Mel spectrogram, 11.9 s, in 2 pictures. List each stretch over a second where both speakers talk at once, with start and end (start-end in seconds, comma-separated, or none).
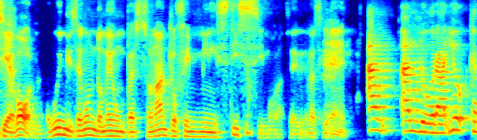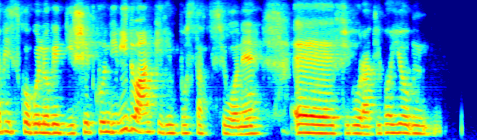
none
